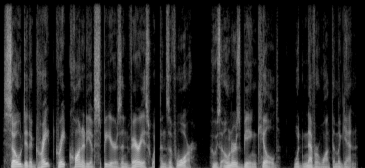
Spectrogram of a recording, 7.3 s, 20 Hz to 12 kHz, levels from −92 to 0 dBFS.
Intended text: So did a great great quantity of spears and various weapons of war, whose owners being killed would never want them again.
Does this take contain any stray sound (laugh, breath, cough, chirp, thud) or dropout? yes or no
yes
